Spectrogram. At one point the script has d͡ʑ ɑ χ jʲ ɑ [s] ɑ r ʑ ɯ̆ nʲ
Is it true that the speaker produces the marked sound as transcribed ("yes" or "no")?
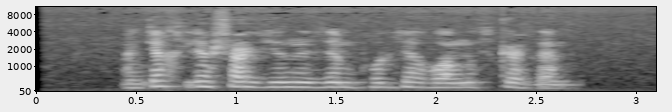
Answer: no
